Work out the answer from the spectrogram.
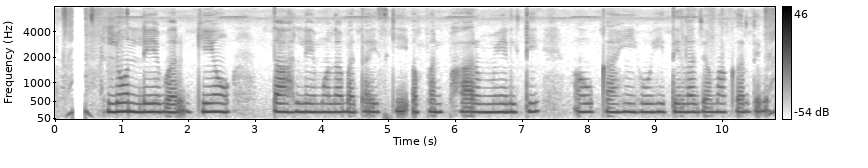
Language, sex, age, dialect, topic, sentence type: Chhattisgarhi, female, 18-24, Northern/Bhandar, banking, statement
